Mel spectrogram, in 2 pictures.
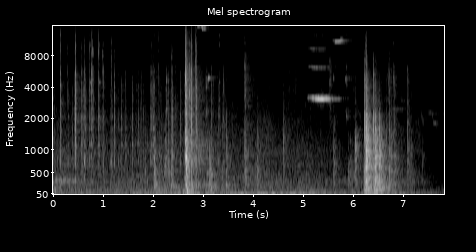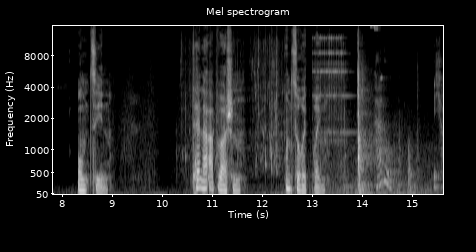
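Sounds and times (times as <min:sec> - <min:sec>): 
key in front door lock: 0:00.0 - 0:03.4
front door opening: 0:00.0 - 0:08.2, 0:13.0 - 0:15.4
speech: 0:08.4 - 0:09.0, 0:10.7 - 0:11.7, 0:12.5 - 0:13.4.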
